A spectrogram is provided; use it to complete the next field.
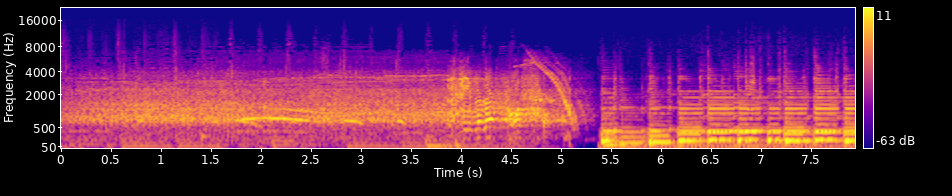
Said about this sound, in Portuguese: Palmas.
